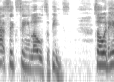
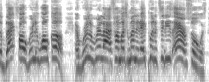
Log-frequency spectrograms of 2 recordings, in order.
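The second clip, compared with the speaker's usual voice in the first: loud, higher heated rant building up; 6 semitones higher, 6 dB louder than usual. Real, not acted. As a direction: tell them off, voice climbing and loud. Ranting at store owners.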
